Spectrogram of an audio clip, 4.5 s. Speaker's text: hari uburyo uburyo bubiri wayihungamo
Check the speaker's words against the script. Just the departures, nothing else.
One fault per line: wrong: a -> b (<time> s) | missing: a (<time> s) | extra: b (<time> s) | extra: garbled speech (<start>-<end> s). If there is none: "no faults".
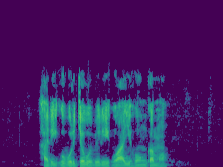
missing: uburyo (1.7 s)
